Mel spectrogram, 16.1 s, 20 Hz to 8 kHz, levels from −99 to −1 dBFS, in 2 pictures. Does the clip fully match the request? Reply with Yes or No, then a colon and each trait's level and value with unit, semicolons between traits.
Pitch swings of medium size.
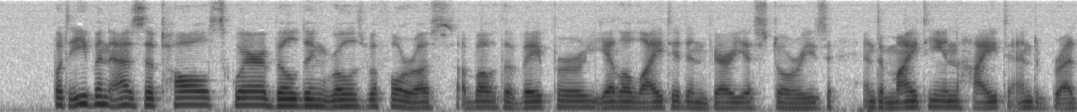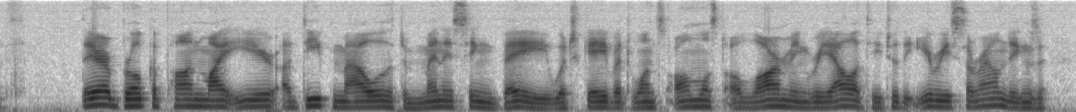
Yes: average, 3.7 semitones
